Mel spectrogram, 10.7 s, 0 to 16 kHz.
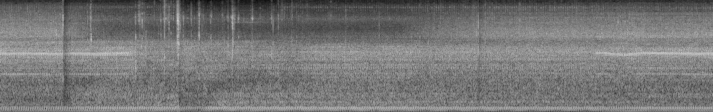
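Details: Free Craftsman LT1000 lawn tractor and two-stage snowblower, unstarted 2 years with fuel in it, running on fresh gas while throwing icy slush: steady single-cylinder drone holding speed, no stumbling or hesitation, runs great.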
